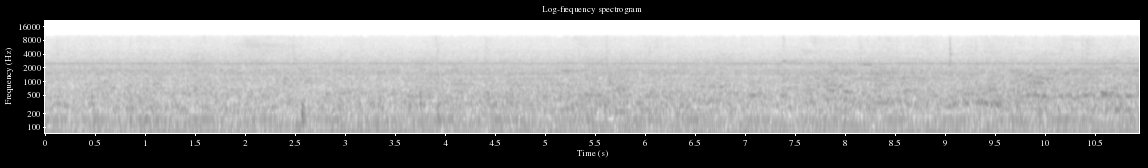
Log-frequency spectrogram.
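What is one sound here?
A crowd of men murmurs nearby.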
